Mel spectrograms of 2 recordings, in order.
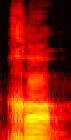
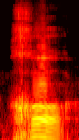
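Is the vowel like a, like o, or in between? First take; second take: in between; in between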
